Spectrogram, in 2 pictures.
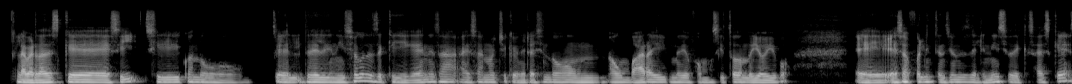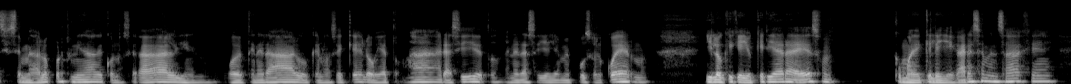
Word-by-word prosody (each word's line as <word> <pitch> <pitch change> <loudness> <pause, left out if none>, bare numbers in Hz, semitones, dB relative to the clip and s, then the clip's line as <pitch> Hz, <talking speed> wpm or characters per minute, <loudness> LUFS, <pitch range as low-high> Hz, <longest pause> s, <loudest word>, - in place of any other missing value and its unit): la 110 - +3
verdad 100 +1 +6
es 105 0 0
que 105 -2 +5
sí, 115 +7 -2
sí 110 -1 0
cuando 100 -4 -3 0.3
del 105 -1 0
desde 110 0 +3
el 105 0 +3
inicio, 100 +10 0
desde 130 -7 -2
que 105 - -5
llegué 95 0 -1
en 110 - -1
esa 115 -1 -2
a 105 - -4
esa 100 +3 -4
noche 110 -1 -4
que 105 - -4
venía 100 0 -2
haciendo 105 +1 -3
un 100 -1 -1
a 100 - -3
un 100 0 -1
bar 100 +3 +1
ahí 110 0 +1
medio 105 -1 -1
famosito 100 +1 -6
donde 100 -2 +1
yo 100 - +3
vivo, 100 +1 -2 0.6
eh, 90 -1 +2
esa 105 +3 +3
fue 115 +2 -2
la - - +1
intención 110 -1 -3
desde 110 0 -2
el 95 - -5
inicio, 110 +2 -1
de 100 - -3
que: - - -19
"¿Sabes 100 0 -6
qué? 150 +2 -2
Si - - -5
se - - -3
me 95 -2 0
da 95 - -1
la - - +3
oportunidad 115 -2 -1
de 115 - -1
conocer 95 +2 -8
a 110 +3 +4
alguien, 95 -4 0 0.2
o 95 - -1
de 90 - 0
tener 95 +2 -3
a 110 +2 +3
algo, 95 -3 0
que 95 - -9
no 90 0 -6
sé 100 +1 -6
qué, 110 +3 -3
lo 105 - +1
voy 90 - -2
a 95 - -1
tomar, 110 +2 -2
así, 115 +7 0
de 115 -3 +2
todas 105 -1 -13
maneras 100 +1 -3
ella 100 -1 -3
ya 95 0 -3
me 95 0 -4
puso 100 -1 -6
el 90 - -9
cuerno". 115 -1 +2 0.5
Y 110 - +4
lo 110 -1 +8
que - - 0
que 105 - +5
yo 95 -1 +3
quería 120 +2 +3
era 120 -4 +5
eso, 125 +2 +1 0.5
como 100 -1 +2
de 95 0 +3
que 105 - +1
le 95 - +4
llegara 95 +6 +1
ese 130 +4 +1
mensaje, 135 +1 0
105 Hz, 260 wpm, -24 LUFS, 100-110 Hz, 0.6 s, lo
